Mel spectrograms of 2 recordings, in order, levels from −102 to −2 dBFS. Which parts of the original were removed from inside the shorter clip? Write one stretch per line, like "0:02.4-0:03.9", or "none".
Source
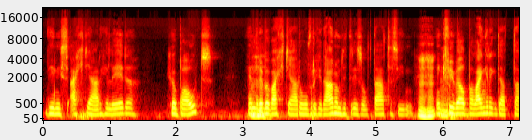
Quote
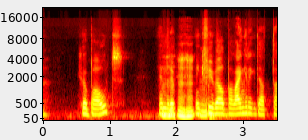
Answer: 0:03.3-0:05.6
